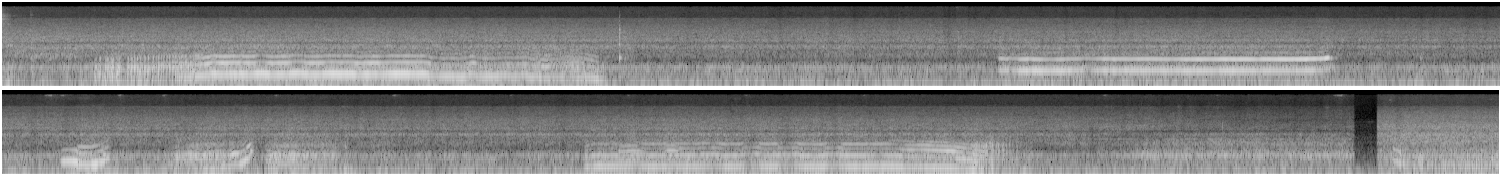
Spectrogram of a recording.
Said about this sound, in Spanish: Esta chava dice que no era ningún animal y eh, es un sonido de, del Sasquatch afuera de su casa de campaña. Ahí va.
